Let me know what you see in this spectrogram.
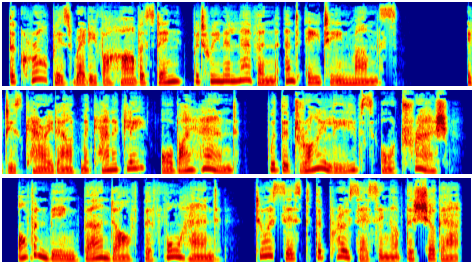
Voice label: British F, British English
